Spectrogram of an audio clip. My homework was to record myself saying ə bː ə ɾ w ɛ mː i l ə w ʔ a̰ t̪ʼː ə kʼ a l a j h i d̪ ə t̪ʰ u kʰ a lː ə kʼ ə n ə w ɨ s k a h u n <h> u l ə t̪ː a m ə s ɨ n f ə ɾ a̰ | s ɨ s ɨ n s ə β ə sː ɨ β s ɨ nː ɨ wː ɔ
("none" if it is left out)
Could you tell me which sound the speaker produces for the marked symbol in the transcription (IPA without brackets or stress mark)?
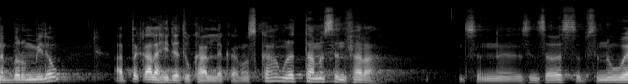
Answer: h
